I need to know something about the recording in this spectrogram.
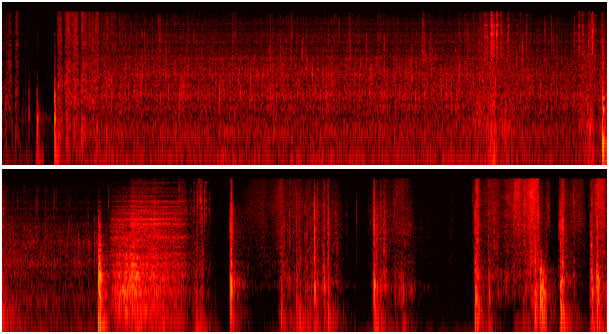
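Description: Quiet foley. A faint steady hiss gives way in the second half to several short rustles, crinkles and clicks of a stack of paper sign cards being handled and flipped.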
